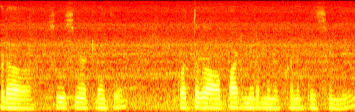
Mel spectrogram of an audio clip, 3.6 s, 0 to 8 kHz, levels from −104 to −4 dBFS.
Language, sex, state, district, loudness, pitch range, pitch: Telugu, male, Andhra Pradesh, Srikakulam, -19 LUFS, 115-130 Hz, 120 Hz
